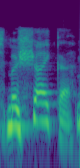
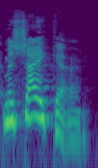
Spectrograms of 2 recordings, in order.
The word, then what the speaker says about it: MaShieka: I hope I'm pronouncing that right, Rabia. She is there listening to this. Am I pronouncing that right? – It's MaShieka. – MaShieka.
